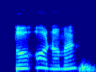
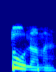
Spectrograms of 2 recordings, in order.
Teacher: Las dos ómicron se fusionan y dan como resultado el diptongo que, recuérdenlo, se pronuncia U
